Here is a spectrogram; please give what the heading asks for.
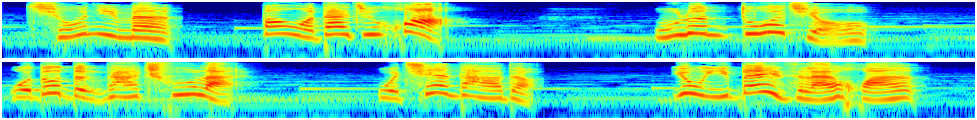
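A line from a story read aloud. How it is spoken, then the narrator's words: Shouting. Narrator (Chinese): 他朝我们喊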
